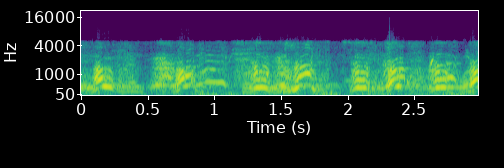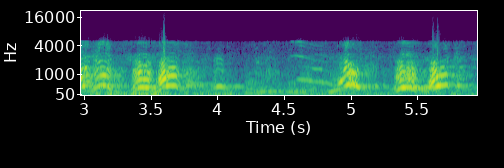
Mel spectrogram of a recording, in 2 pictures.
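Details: ['Kangal versus Kangal in a scuffle: separate rising yelps and gruff barks come about one per second, with whining tones between the louder bursts.']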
